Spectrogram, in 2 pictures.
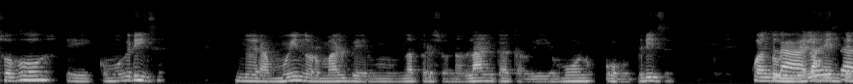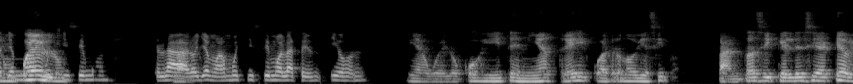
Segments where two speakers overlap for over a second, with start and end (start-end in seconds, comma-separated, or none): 7.7-9.3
